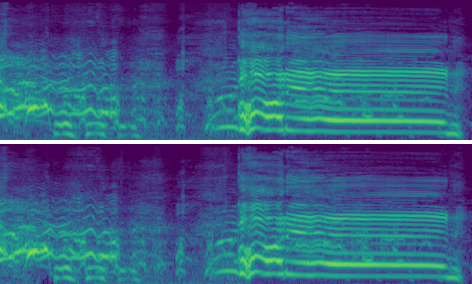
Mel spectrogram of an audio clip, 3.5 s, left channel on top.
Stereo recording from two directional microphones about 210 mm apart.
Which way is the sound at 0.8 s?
55° left (ahead or behind).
